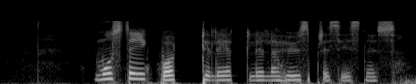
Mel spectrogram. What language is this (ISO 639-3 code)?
swe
